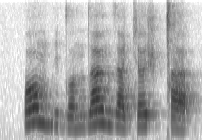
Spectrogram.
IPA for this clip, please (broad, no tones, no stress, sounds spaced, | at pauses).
ɔ m b i d̪ ɔ n d a ə̯ n z a c ɜ ʃ ǀ a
